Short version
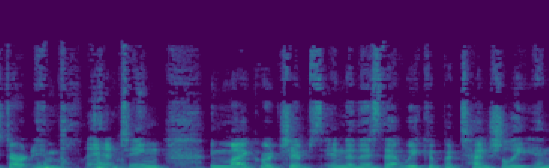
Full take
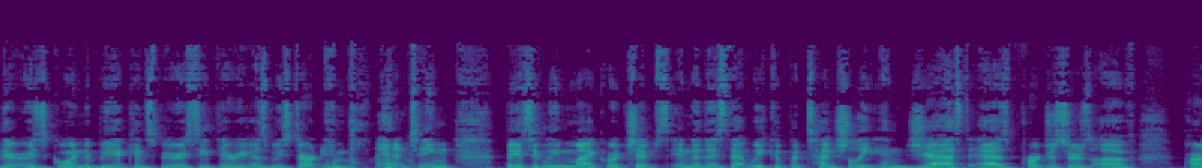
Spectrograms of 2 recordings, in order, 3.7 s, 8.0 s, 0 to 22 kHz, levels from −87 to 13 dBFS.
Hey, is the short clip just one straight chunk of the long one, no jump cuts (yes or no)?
no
